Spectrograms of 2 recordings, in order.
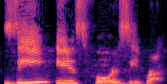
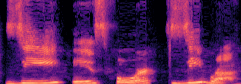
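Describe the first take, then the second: First: It is read at a faster pace. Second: It is read at a slower pace.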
